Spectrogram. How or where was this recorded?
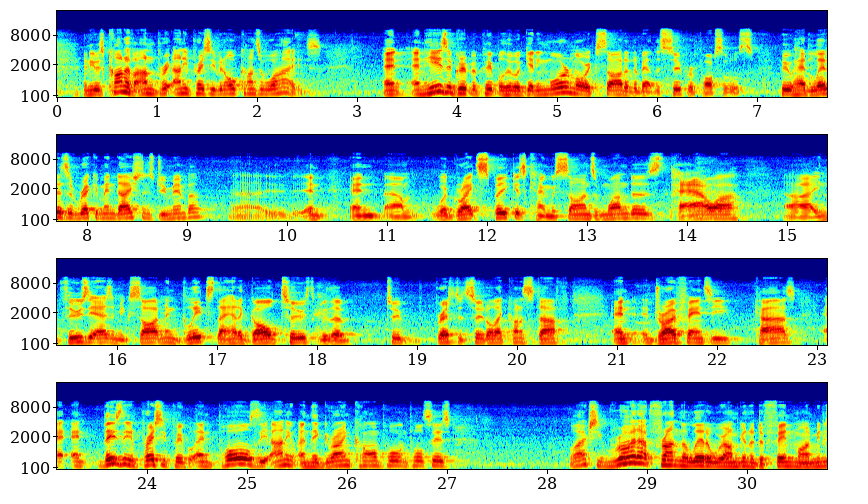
live audience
